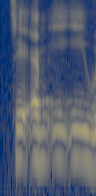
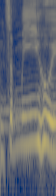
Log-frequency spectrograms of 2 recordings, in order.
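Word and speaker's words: CMIW: Bukan cemiu ini bacanya C M I W.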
